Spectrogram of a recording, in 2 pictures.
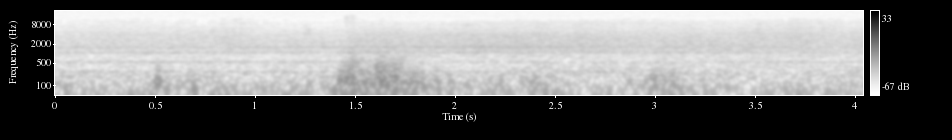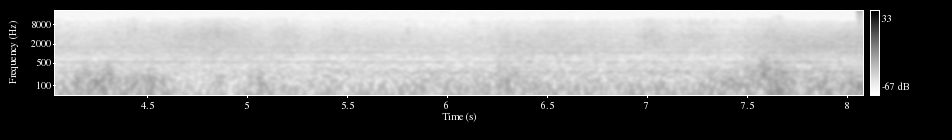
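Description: Wind buffeting the microphone on the deck of a cruise ship under way, coming in gusts, the strongest about a second and a half in, over a faint steady hum.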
